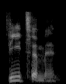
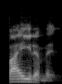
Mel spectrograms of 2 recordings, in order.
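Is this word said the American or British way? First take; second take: British; American. First: It is said with a British pronunciation. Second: It is said with an American pronunciation. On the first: "the British pronounce this vitamin" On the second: "the Americans ... we say vitamin"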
